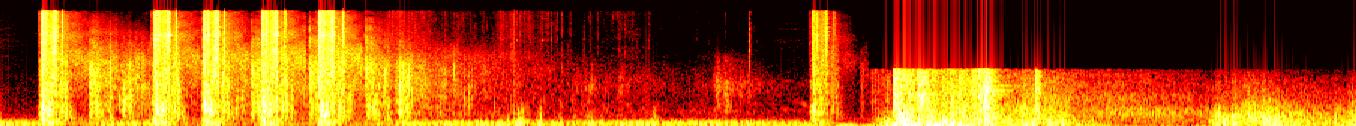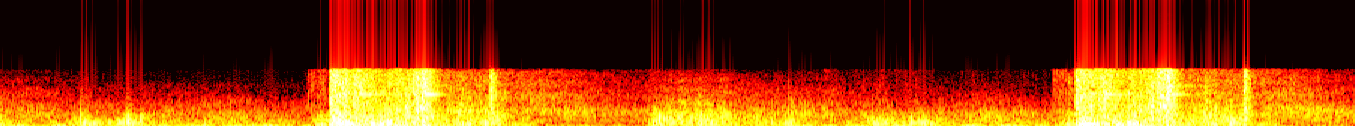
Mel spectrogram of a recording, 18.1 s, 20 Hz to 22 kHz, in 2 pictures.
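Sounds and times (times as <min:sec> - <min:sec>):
rifle shots: 0:00.2 - 0:03.5, 0:04.6 - 0:09.1
muffled gunfire: 0:00.2 - 0:08.8.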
